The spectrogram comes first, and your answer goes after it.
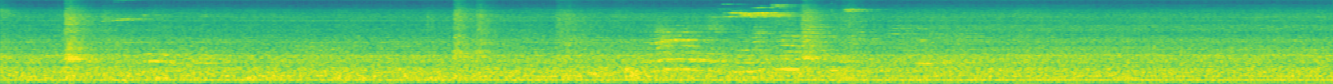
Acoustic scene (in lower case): cafe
